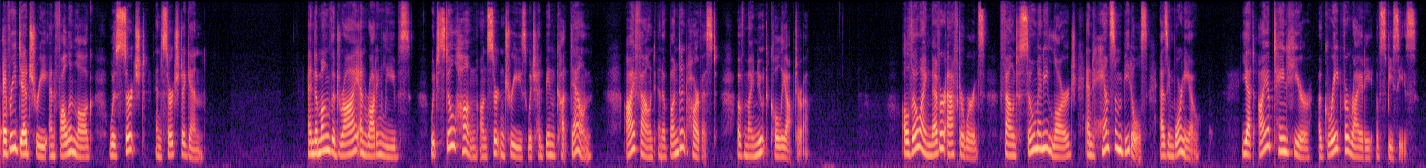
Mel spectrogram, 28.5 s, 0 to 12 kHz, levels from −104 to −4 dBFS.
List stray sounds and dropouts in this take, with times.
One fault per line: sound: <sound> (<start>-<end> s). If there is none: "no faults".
no faults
